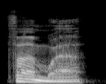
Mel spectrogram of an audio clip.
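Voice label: "firmware", British English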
